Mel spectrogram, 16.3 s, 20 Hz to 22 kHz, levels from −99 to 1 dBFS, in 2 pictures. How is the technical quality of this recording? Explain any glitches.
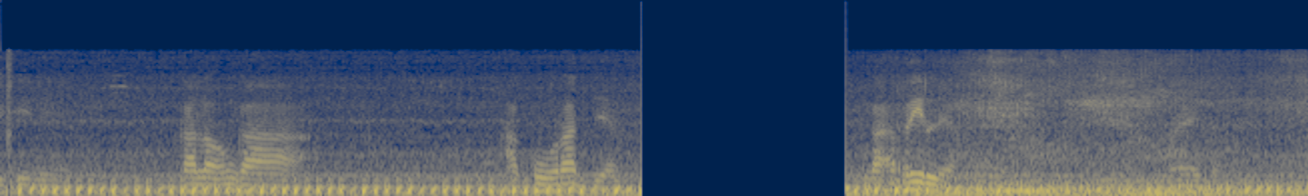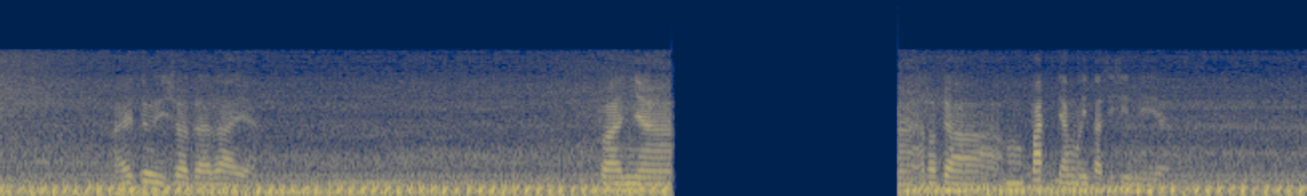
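Two stalls with hurried recovery, plus a very brief dropout at the start, are the main problems; the call-codec path limits everything to below 8 kHz, which fits G.722 at 64 kbps.

At about 0.04 s, a sound dropped by the voice detector: the sender's activity detector likely judged the opening as background and stopped transmitting, so the receiver filled in comfort noise. For roughly 20 ms the audio is replaced by that comfort noise.

Playback stalls occur from 4.00 to 5.28 s and from 12.36 to 13.78 s. The player likely ran short of buffered data or was blocked. The output goes silent mid-flow for about 1.3 s and then 1.4 s before resuming.

Time-compressed catch-up follows each stall, from 5.28 to 8.28 s at 1.15 times speed and from 13.78 to 15.20 s at double speed. The player drains its backlog by cutting and cross-fading short segments, so the audio rushes at unchanged pitch.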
